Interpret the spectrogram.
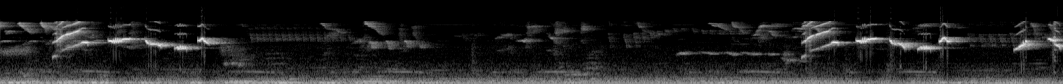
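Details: Black-breasted Oriental magpie-robin singing vigorously, a recording for stimulating caged birds: bursts of sharp whistles and downslurred notes, a long quiet stretch of faint chirps, then another loud burst of song.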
